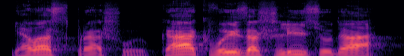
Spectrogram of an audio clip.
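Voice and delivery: loud, slow, insistent questioning; stern demand. A narrator's reading. Old husband demanding how intruder got in, stern demand. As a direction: build to a drawn-out loud demand.

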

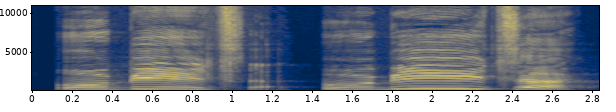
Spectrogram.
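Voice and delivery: high, long-drawn melodramatic cry; lady's cries. A narrator's reading. Lady accusing the man under bed, crying out. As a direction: wail the accusation, stretched out slowly. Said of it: "кричала дама".

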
